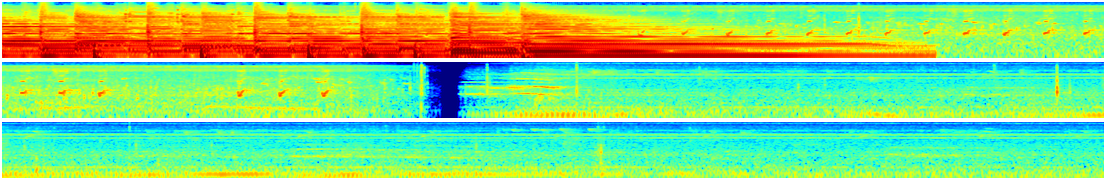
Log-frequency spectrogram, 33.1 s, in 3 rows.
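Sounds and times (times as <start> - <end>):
faint insect drone: 0.0 - 33.0
bird calling short upward notes: 6.3 - 12.2.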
